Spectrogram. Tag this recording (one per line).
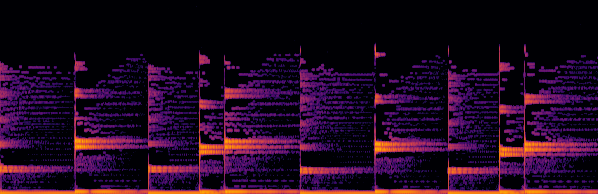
slow
cinematic
edit
loop
interesting
string
line
movie
bass
calm
sequence
film
snyth
outro
intimate
intro
bright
